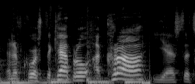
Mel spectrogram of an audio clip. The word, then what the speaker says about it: Accra: ho and tamale and of course the capital akra yes that's how you pronounce it akra located in the southeast along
